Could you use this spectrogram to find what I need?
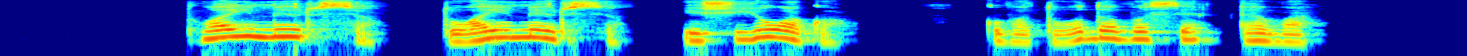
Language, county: Lithuanian, Panevėžys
